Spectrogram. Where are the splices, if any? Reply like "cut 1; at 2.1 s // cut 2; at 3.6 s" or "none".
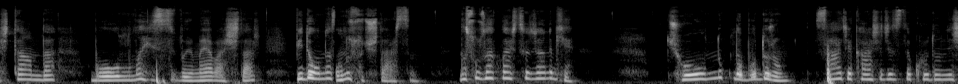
cut 1; at 3.3 s // cut 2; at 5.5 s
